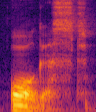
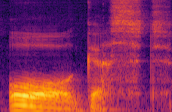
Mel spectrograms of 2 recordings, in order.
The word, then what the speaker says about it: August: Chciałbym, żeby każdy Polak zrozumiał, że jak mamy w języku angielskim au, tak jak w tym słówku, ten dwuznak au nie daje nam dwóch oddzielnych samogłosek.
